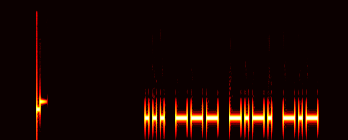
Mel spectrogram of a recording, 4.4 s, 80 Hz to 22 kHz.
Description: Morse code, heard as a keyed tone, about 25 wpm, 700 Hz. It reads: SOCK
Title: Four Letter Words - 25wpm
